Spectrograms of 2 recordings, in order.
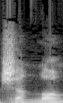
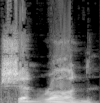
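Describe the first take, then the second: First: The name is said with an L sound. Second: The name is said with an R sound. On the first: "in the book it's written as Shenlong" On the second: "they definitely pronounce it with the R"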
